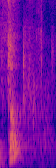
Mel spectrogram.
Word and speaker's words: temps: Tempus en latin, le temps, PS, on entend temps, on pourrait l'écrire T-A-N, T-E-N, on a ajouté un P et un S qui ne s'entendent pas pour redonner du prestige à la langue.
